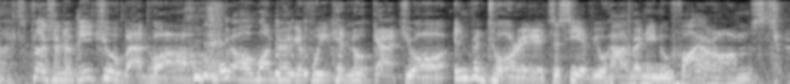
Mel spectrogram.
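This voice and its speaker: A man's high-pitched, put-on character voice at a moderate pace with hardly any pauses, over clear background noise. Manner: in-character role voice.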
